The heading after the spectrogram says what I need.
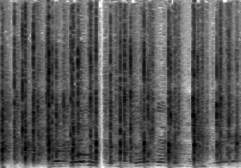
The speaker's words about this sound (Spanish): claro, como no, que están en su casita la, Daniela Gutiérrez y Ulises Núñez, que también hay un saludo y un aplauso para ustedes también.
